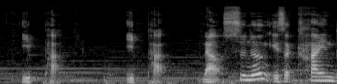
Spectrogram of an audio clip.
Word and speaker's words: 입학: And in terms of pronunciation, with this word 입학, because of the 피읍 받침 in the first syllable and the 히읗 consonant used in the following syllable, this word is pronounced 입학.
